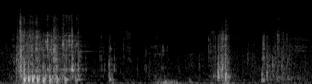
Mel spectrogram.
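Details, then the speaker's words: Chainsaw revving after fixing an error in the carb-opening linkage that kept it from revving up: snaps to full revs in crisp bursts and drops cleanly to idle, pulling strongly with no bogging; runs properly. "Just so y'all know, I figured out what's wrong with my saw, why I ain't been revving up, and it's fixed. So, yeah, we're gonna need more skidders. Pretty much. Now she's running."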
